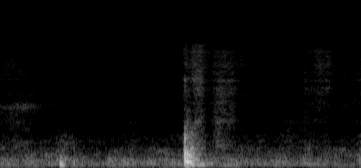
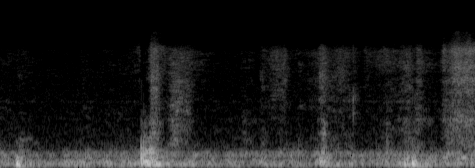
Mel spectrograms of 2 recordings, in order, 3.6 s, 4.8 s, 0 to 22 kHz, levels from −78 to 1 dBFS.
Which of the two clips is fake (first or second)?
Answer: first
